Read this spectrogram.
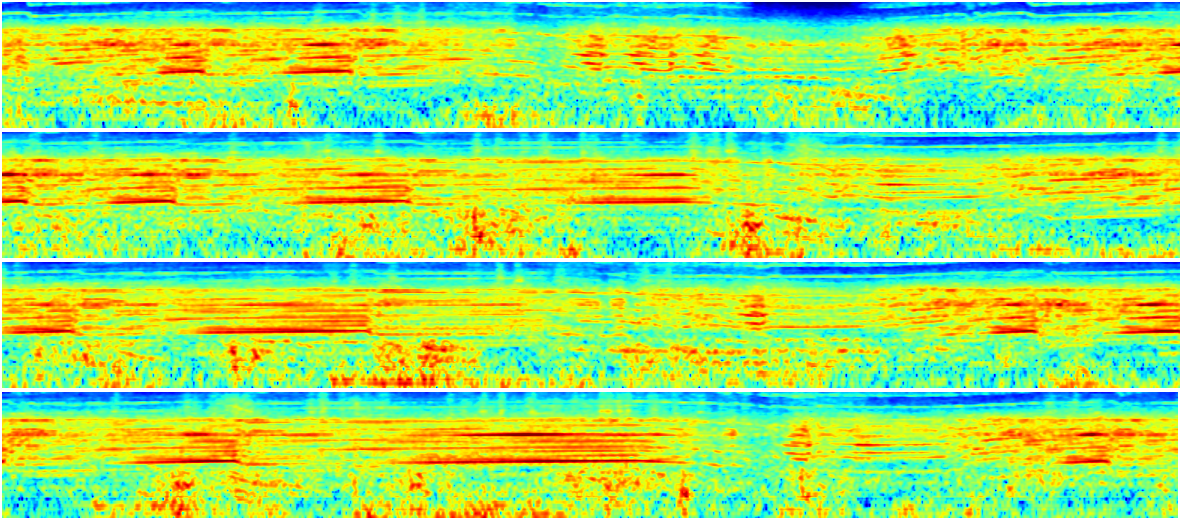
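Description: A racing car engine screams at high revs, rising and falling as the car shifts gears and brakes through corners.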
